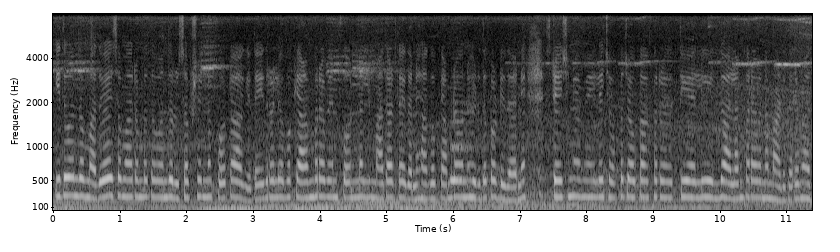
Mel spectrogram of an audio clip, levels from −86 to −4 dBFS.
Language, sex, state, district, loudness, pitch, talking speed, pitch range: Kannada, female, Karnataka, Bellary, -33 LUFS, 245 Hz, 160 wpm, 235-255 Hz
